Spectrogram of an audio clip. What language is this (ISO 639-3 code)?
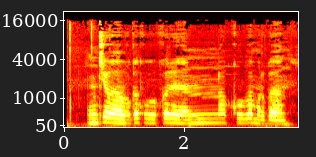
kin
